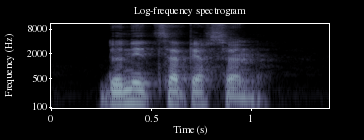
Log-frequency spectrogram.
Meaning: to give of oneself, not to spare oneself, to go out of one's way to help others
- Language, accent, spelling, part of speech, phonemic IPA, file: French, France, donner de sa personne, verb, /dɔ.ne d(ə) sa pɛʁ.sɔn/, LL-Q150 (fra)-donner de sa personne.wav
